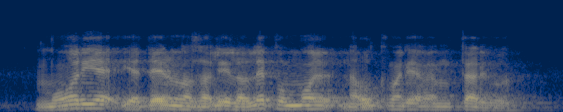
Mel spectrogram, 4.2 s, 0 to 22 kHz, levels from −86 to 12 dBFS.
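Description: No technical faults are audible.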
